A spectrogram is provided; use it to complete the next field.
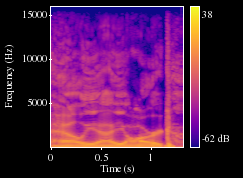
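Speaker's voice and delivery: put-on stock pirate-speak voice. After talk of ocean creatures, in a pirate voice. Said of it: "is that your southern impression?".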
